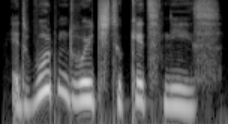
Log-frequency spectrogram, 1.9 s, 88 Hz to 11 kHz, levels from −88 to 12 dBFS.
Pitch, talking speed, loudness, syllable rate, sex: 215 Hz, 190 wpm, -17 LUFS, 3.5 syllables/s, female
